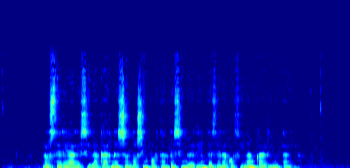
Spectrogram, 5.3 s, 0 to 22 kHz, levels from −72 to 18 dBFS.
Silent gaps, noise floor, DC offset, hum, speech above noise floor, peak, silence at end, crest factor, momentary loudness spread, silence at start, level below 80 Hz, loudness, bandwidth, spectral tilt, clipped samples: none; -59 dBFS; under 0.1%; none; 29 dB; -14 dBFS; 0.75 s; 16 dB; 6 LU; 0.65 s; -60 dBFS; -30 LUFS; 16 kHz; -4.5 dB/octave; under 0.1%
